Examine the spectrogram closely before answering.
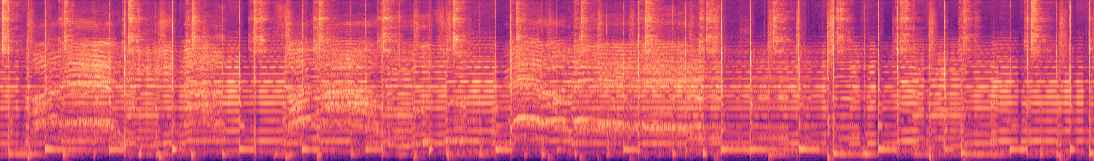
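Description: Children's choir singing a Nepali song over madal hand drums and an electronic keyboard. The singing stops about nine seconds in, leaving the drums and keyboard playing.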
